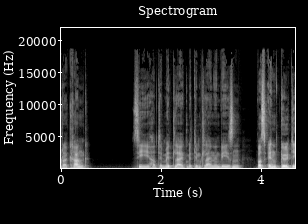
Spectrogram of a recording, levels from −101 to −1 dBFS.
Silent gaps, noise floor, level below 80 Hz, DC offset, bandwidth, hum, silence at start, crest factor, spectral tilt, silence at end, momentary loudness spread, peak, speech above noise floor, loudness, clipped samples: none; -79 dBFS; -48 dBFS; under 0.1%; 18.5 kHz; none; 0 s; 20 dB; -5.5 dB/octave; 0 s; 11 LU; -6 dBFS; 56 dB; -25 LUFS; under 0.1%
